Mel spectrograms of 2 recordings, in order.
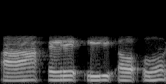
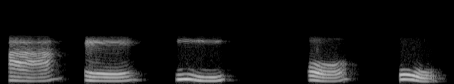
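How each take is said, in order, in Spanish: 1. Las vocales son estiradas, con la boca ancha. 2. Las vocales son redondeadas, con la boca alta. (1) "no estirada, ¿sí? No" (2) "vertical y no horizontal"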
